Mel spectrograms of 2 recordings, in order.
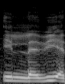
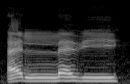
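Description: First: The word begins with an i vowel. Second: The word begins with an a vowel. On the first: The speaker calls it wrong. "Tak boleh ada illazi" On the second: The speaker calls it right. "selama-lamanya dia allazi"

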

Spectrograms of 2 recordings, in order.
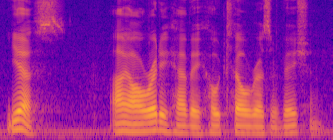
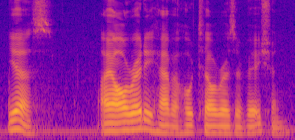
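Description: The two takes are said the same way.

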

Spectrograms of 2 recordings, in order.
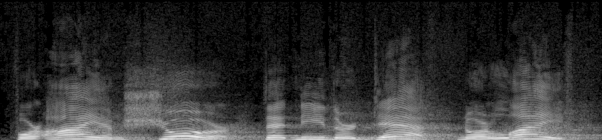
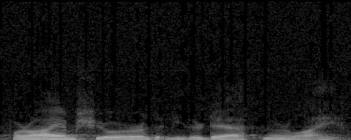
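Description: First: It is read with confidence in the voice. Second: It is read without confidence in the voice. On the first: The speaker calls it right. "with confidence in your voice" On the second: The speaker calls it wrong. "I want you to read it not like"

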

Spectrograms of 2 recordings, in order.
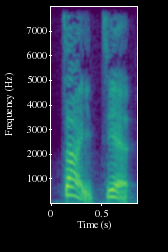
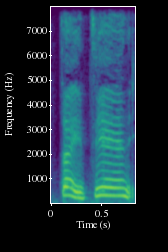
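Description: First: Both syllables have a sharp falling tone. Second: Both syllables have a flat level tone. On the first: The speaker calls it right. "둘 다 사성이에요" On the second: The speaker calls it wrong. "일성으로 인사하죠"

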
